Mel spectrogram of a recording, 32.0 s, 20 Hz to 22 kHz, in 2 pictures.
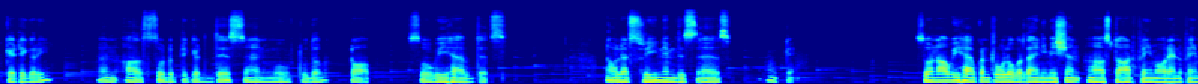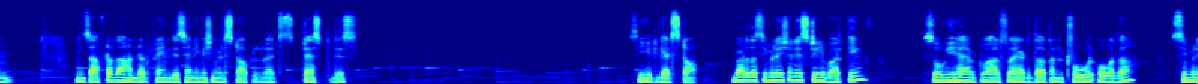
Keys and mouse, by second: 0.5-1.8 middle drag, 1.8-2.9 drag, 2.9-5.1 middle drag, 5.1 Tab, 5.1-6.4 drag, 5.1 n, 6.4-8.9 middle drag, 9.9 l, 9.9 f, 10.4-12.1 drag, 12.1-15.8 middle drag, 15.8-31.9 drag, 19.1 shift+Left, 19.6 space, 25.3 space.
